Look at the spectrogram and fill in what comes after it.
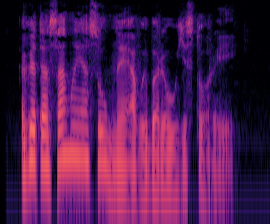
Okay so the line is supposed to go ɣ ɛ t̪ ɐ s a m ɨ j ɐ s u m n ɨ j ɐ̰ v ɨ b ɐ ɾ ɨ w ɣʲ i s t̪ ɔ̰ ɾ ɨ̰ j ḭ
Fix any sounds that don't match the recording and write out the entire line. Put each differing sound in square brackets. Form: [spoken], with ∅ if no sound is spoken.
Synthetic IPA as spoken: ɣ ɛ t̪ ɐ s a m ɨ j ɐ s u m n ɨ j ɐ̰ v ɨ b ɐ ɾ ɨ w ɣʲ i s t̪ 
